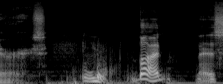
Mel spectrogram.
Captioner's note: gulp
